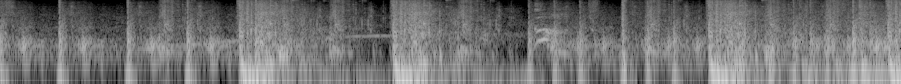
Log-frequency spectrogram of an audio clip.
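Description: Gunfire in the Free Fire mobile shooting game, a rapid series of loud close shots in short bursts with brief pauses between them.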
